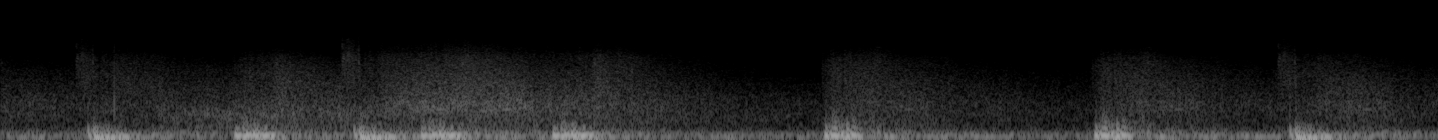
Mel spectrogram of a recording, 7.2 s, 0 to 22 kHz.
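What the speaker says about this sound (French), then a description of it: "Faut qu'il ralentisse avec l'artillerie." Artillery fire in the military video game Arma 3 lands in a series of about nine heavy booming blasts, irregularly spaced, each with a rumbling tail, loud and somewhat distant, with no talk over it.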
